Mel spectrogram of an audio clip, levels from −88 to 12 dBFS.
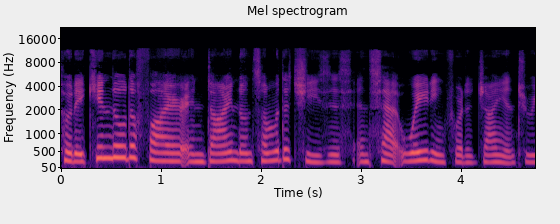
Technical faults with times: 0.78-2.57 call bitrate drop

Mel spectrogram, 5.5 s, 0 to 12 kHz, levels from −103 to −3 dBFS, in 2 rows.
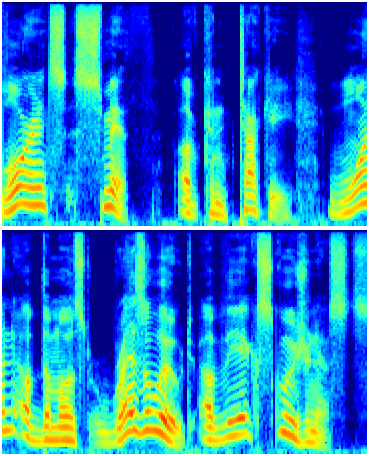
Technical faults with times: none

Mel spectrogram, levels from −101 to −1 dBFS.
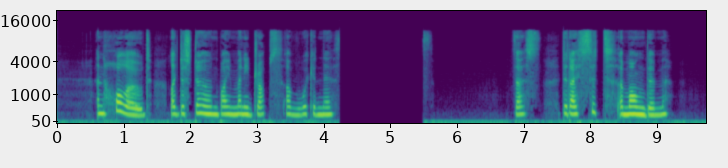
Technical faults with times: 4.23-5.49 rebuffering stall

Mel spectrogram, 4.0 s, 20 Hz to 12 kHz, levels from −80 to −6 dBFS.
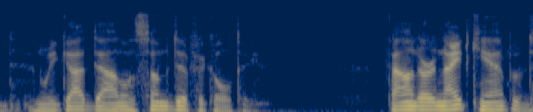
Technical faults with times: none

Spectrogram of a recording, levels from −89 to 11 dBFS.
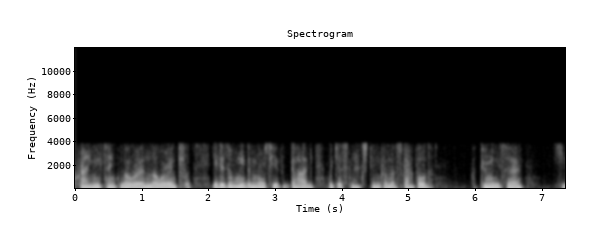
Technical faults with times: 0.00-7.36 G.729 codec
1.57-1.71 VoIP packet loss concealed by the speech codec
3.14-3.21 VoIP packet loss concealed by the speech codec
5.32-5.37 VoIP packet loss concealed by the speech codec
6.89 VoIP packet loss concealed by the speech codec

